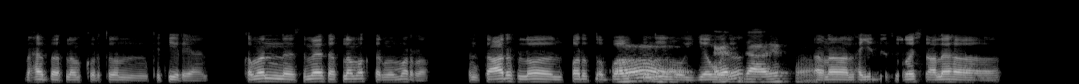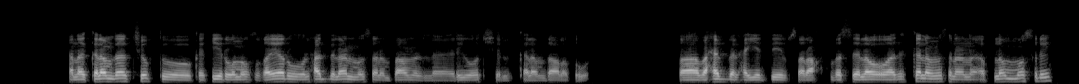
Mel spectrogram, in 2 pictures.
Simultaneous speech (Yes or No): Yes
